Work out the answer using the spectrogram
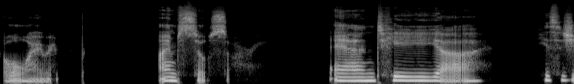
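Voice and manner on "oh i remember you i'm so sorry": hushed sympathy. Retold or imitated. Consoling a grieving father.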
